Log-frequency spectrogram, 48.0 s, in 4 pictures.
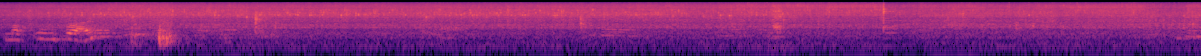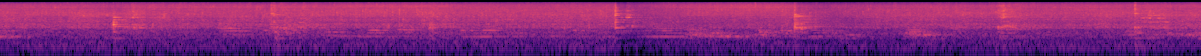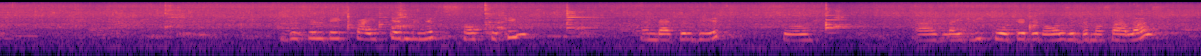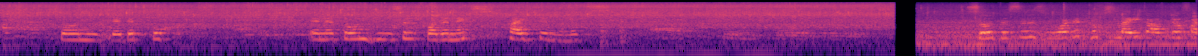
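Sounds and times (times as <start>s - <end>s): mushrooms and onion sizzling in oil: 0.0s - 48.0s
spatula scraping a pan: 7.3s - 39.1s.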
